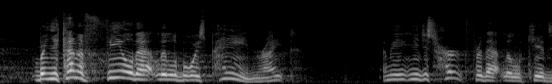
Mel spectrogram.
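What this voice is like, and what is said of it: Usual voice. Nothing is said of it.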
